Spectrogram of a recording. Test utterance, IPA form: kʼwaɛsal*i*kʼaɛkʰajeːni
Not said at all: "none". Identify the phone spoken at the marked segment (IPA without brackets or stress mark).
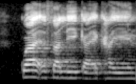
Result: i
